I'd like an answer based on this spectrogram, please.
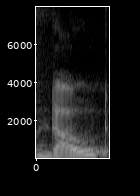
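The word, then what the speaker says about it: doubt: दूसरा लफज़ है हमारे पास डाउट। यहां बी साइलेंट साइलेंट है।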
